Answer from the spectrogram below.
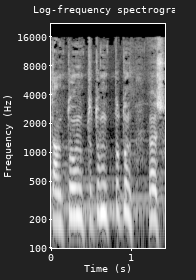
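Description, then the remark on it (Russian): A man's voice mimics a brief fanfare, belting five punchy, rhythmic sung syllables, then breaks off into ordinary speech. “Я думал, они меня будут фанфарами встречать,”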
